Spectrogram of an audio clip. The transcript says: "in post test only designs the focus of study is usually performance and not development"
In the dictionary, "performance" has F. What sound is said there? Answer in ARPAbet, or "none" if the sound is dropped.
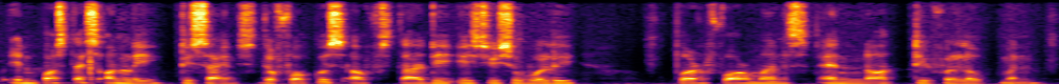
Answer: F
